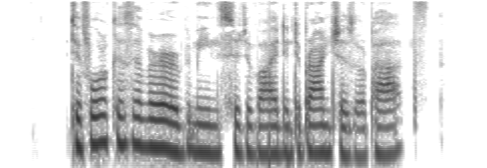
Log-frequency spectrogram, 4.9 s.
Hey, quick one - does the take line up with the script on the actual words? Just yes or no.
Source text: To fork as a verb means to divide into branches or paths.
yes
